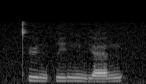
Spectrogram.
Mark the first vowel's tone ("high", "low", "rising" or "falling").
falling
